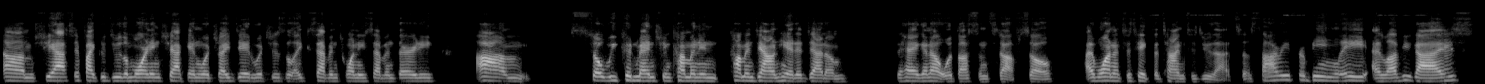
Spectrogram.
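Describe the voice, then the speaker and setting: A woman with a strong Boston accent hosts a casual livestream from her phone outdoors. Her deep voice still comes across bright and crisp, with a dry, close sound. She rambles cheerfully and laughs often. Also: fairly even intonation, moderate pace, dry recording, rough recording. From Boston area. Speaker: livestream host.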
